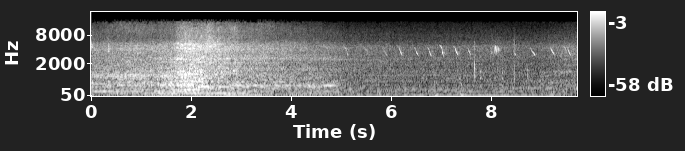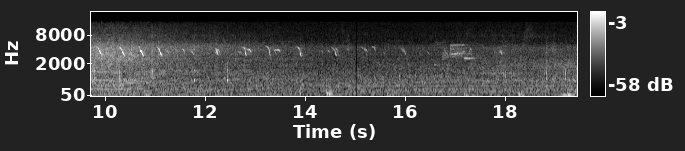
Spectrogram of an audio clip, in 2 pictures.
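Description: Soft, repeated clucking of chickens on a quiet Key West backstreet, a brief rush of noise early on, then a string of small regular clucks.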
